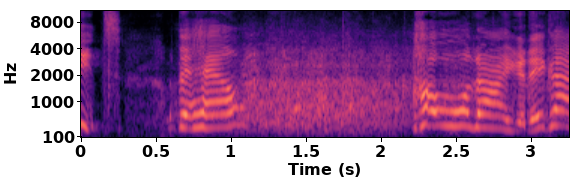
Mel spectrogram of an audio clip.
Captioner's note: laughter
